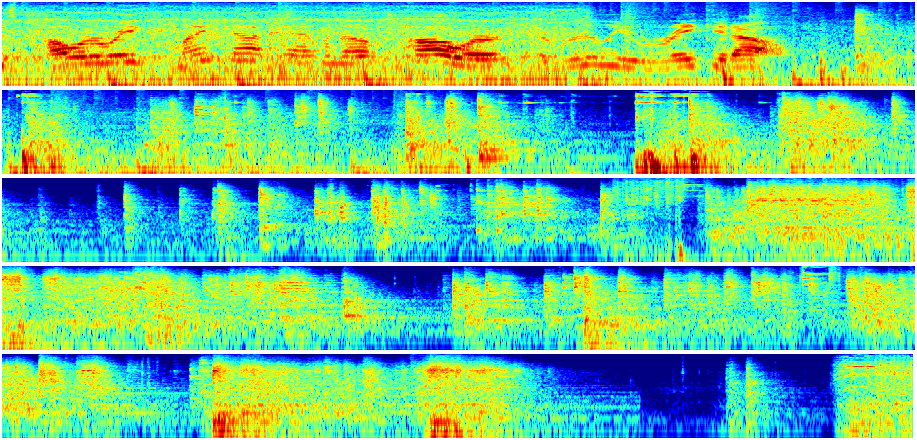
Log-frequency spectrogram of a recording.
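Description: Metal chains rattle and clink.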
